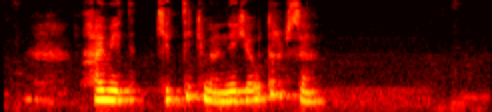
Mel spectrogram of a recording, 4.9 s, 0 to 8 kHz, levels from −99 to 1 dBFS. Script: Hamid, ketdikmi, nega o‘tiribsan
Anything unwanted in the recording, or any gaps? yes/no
no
